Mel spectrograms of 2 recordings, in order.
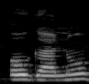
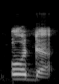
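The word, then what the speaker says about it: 織田: Oda. Oda ya, bukan oga.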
